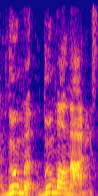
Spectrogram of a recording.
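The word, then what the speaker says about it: Lou Malnati's: Yeah, but it's not spelled like Illuminati's. It's like, I forgot how it's spelled, but it sounds like Illuminati's. Yeah, Lumalnati's.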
